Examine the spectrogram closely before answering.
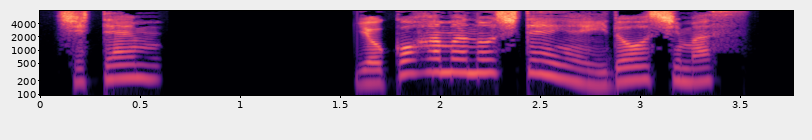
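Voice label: Japanese word, japanese phrases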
